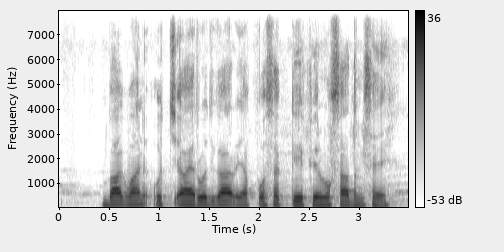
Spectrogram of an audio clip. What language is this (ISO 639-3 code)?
mai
